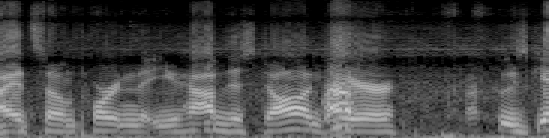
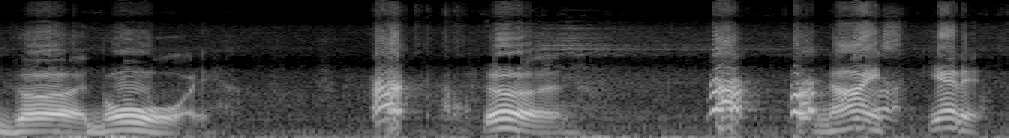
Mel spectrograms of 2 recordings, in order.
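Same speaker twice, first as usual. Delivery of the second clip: loud, keyed-up praise for the dog; loud happy cheering at the dog; excited praise; 4 semitones higher, 3 dB louder, much slower than usual. Real, not acted. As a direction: hype the dog up as he plays. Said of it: "let him get really excited".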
